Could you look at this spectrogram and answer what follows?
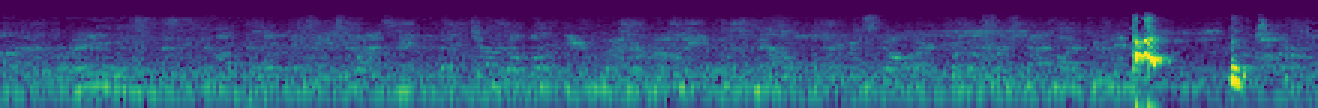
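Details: Baby with hiccups: two sharp, brief infant hiccups near the end, over quiet background murmur and faint music.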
